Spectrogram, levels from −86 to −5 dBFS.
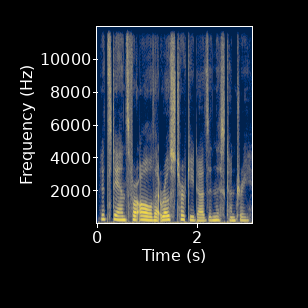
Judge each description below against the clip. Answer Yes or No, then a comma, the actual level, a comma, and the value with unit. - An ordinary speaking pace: No, fast, 210 wpm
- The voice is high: Yes, high, 210 Hz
